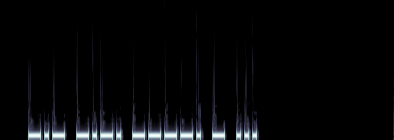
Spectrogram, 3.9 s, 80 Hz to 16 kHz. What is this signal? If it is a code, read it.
Morse code, heard as a keyed tone, about 29 wpm, 700 Hz. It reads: KC9TS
